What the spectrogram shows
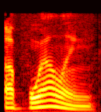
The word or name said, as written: upwelling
